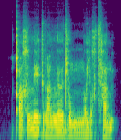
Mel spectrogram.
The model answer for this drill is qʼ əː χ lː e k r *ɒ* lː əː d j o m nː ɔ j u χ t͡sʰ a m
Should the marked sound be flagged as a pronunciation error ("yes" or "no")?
yes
